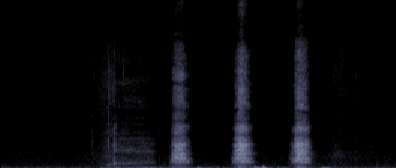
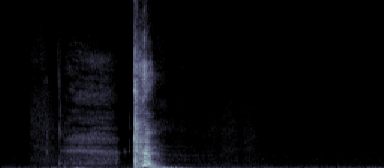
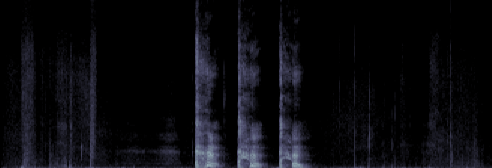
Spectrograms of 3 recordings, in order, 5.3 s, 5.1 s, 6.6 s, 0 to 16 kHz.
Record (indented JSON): {
  "exhalation_length": "5.3 s",
  "exhalation_amplitude": 1384,
  "exhalation_signal_mean_std_ratio": 0.35,
  "cough_length": "5.1 s",
  "cough_amplitude": 8023,
  "cough_signal_mean_std_ratio": 0.2,
  "three_cough_length": "6.6 s",
  "three_cough_amplitude": 2942,
  "three_cough_signal_mean_std_ratio": 0.3,
  "survey_phase": "beta (2021-08-13 to 2022-03-07)",
  "age": "18-44",
  "gender": "Female",
  "wearing_mask": "No",
  "symptom_none": true,
  "smoker_status": "Never smoked",
  "respiratory_condition_asthma": false,
  "respiratory_condition_other": false,
  "recruitment_source": "REACT",
  "submission_delay": "2 days",
  "covid_test_result": "Negative",
  "covid_test_method": "RT-qPCR",
  "influenza_a_test_result": "Negative",
  "influenza_b_test_result": "Negative"
}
